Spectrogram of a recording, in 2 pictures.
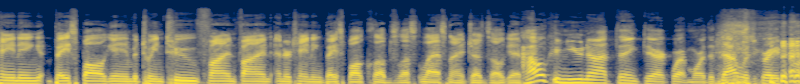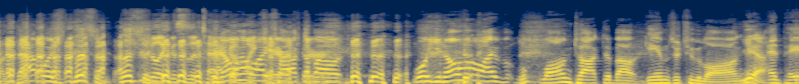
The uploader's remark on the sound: Live from CHS Field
